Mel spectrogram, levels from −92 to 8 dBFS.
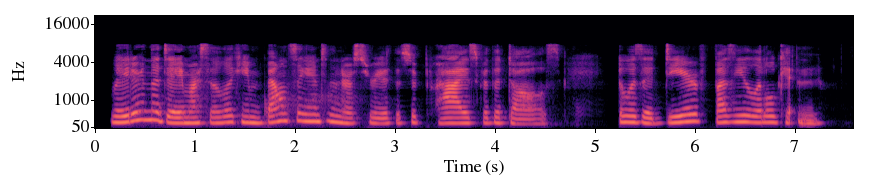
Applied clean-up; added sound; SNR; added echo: neural mask model DeepFilterNet 3.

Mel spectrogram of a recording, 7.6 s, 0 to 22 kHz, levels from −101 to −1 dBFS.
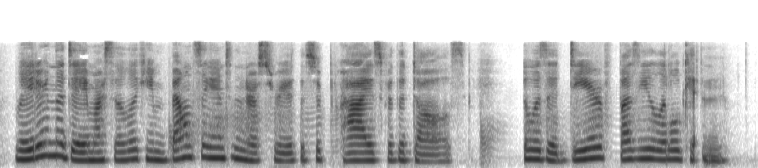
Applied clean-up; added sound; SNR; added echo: neural mask model RNNoise.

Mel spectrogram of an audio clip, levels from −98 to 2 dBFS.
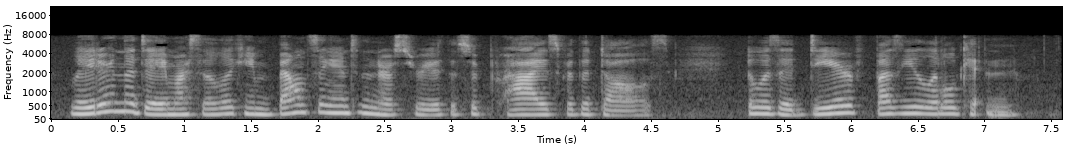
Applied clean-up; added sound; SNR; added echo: none; none; none; none.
